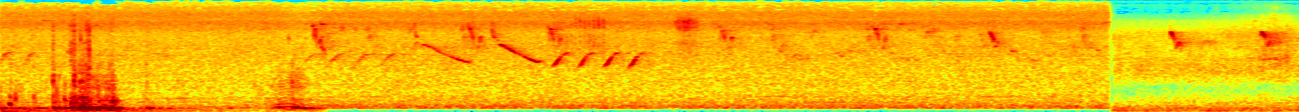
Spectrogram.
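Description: Small birds chirping faintly over quiet outdoor background noise, including a quick run of short falling chirps about four to six seconds in. Before that come low thumps and rumble in the first second or so, and again briefly near three seconds.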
